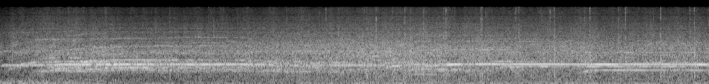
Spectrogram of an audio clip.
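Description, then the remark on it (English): Loud, sustained applause from a large crowd at a school commencement ceremony for the class of 2017, applauding principal Dr. Brewer: a dense steady clatter of many hands with some cheering and whistles mixed in. “At commencement, he got louder applause than the class of 2017.”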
